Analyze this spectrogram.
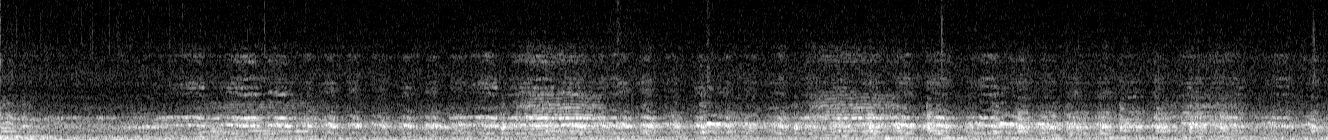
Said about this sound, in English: There was a cow. I swear I heard a cow as well as these weird repeating chickens.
